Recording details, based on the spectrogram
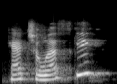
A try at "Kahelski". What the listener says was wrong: Kahelski. Kahelski. The C is silent.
